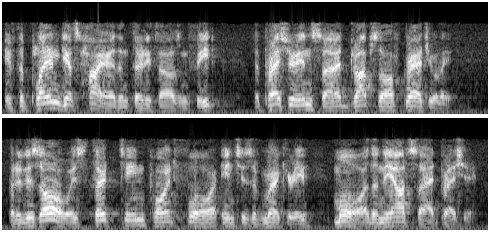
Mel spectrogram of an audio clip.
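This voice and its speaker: In a dull lo-fi 1940s film soundtrack, a man reads scripted narration for a training film, addressing the listener directly with clear instructions. His voice is medium in pitch and normal in speed, with slight background noise.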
